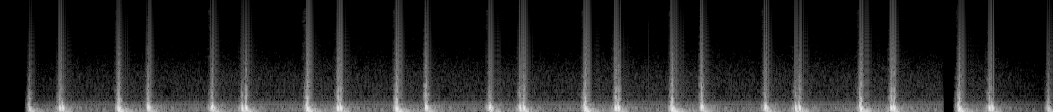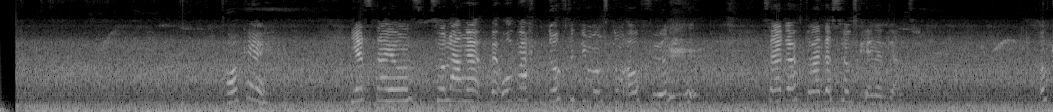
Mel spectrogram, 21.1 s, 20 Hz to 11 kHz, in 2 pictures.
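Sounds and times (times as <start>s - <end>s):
heartbeat thumps: 0.2s - 10.7s
outdoor background noise: 0.3s - 21.0s.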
